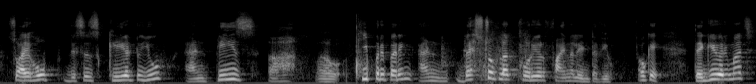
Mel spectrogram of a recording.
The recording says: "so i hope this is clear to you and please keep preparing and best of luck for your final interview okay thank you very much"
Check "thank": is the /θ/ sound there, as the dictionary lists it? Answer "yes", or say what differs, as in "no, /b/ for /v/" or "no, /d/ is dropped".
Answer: no, /t/ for /θ/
